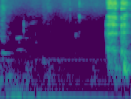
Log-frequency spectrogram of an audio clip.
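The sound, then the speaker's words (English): After a second of near silence, one sudden, sharp sneeze bursts out, loud and explosive, then cuts off quickly. “Just a bunch of idiots laughing at sneezes and urine of poop.”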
